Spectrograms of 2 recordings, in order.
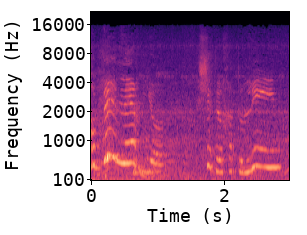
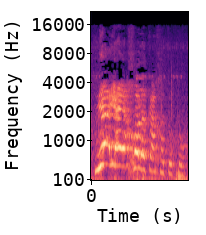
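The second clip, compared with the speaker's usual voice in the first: much louder, alarmed; loud alarmed question; 10 dB louder than usual. Acted. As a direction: demand it loudly. Officer alarmed about missing gun.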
